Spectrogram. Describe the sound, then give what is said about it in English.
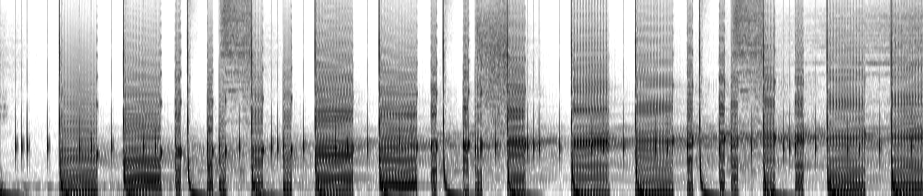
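Loud electronic music saturated with heavy, gritty distortion, its dense buzzing tones chopped into a pulsing, stuttering rhythm with brief gaps, filling the whole spectrum with no voices. “Okay, now we need some fat distortion.”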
